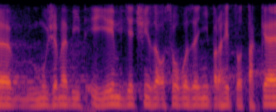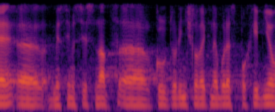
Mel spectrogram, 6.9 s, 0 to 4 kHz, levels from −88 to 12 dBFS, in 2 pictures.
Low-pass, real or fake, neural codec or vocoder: 3.6 kHz; real; none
